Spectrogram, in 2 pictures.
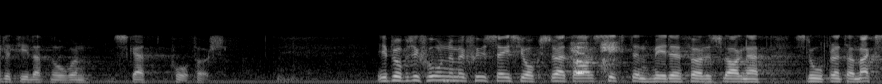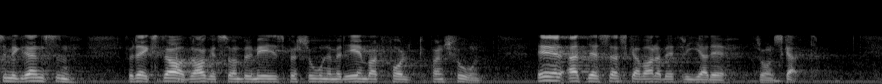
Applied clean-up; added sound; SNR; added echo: none; Gasp; 0 dB; none.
